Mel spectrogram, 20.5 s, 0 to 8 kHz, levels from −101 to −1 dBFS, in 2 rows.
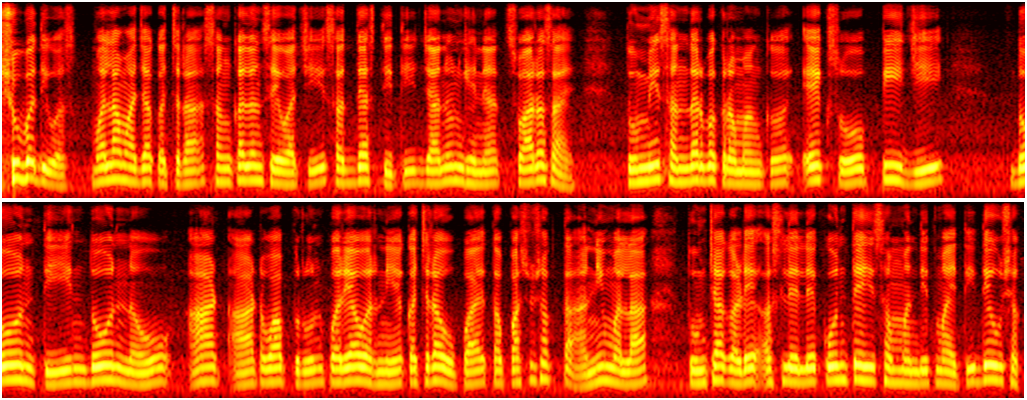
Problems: none marked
